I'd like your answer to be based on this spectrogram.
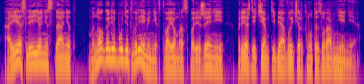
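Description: A man's voice: sits low, animated, normal speed, few pauses, no room sound, studio quality. A man voicing the sardonic inner voice of a bitter, worn-out man tearing himself down in a storybook reading. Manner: sardonic, self-lacerating inner voice.

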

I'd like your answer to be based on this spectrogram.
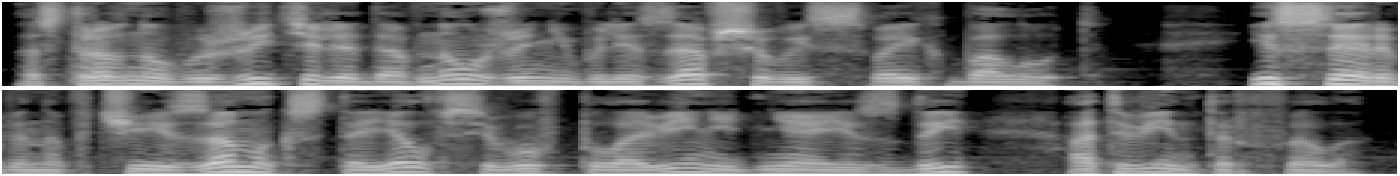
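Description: Male audiobook narrator, steady even delivery, mid pitch, dry booth sound. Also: normal speed, no room sound. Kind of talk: scripted narration.

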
